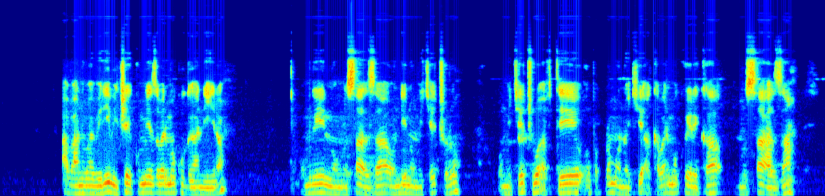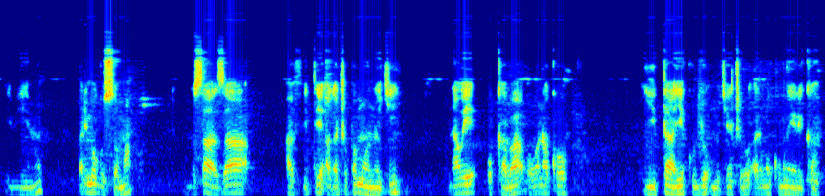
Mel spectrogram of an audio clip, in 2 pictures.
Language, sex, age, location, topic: Kinyarwanda, female, 36-49, Huye, health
